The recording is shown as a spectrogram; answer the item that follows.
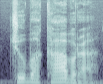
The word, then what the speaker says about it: Chupacabra: It's Chupacabra.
